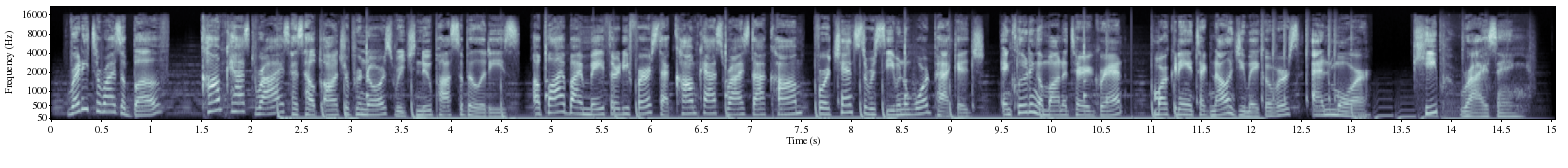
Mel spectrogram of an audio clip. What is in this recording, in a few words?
english; Comcast Rise 2024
